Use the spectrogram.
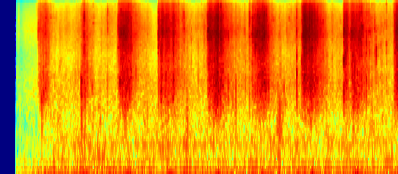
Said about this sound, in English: She gathered up her tarp and blanket and stomped up the hill with a scowl on her face.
